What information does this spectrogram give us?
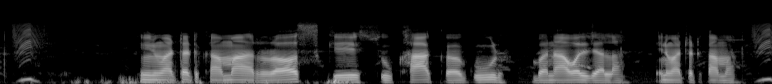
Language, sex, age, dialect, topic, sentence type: Bhojpuri, male, <18, Western, agriculture, statement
